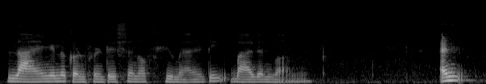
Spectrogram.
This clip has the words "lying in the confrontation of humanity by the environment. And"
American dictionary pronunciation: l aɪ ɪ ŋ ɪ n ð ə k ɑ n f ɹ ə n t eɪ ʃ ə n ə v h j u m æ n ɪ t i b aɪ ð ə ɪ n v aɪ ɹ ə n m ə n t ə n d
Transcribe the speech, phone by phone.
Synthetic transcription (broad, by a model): l aɪ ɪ ŋ ɪ n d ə k ɑ n f ɹ ə n t eɪ ʃ ə n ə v h j u m æ n ɪ t i b aɪ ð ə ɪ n v aɪ ə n m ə n t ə n d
